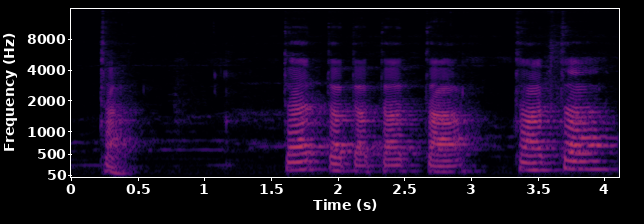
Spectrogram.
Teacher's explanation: kemudian huruf-huruf lidah menempel di gusi atas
